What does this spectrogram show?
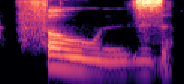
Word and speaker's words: phones: It's a single syllable word, but the O in English is stretched out longer and has an O-oo sound. O, phones. If it's too short, it will sound like phones, and that could sound like fun.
